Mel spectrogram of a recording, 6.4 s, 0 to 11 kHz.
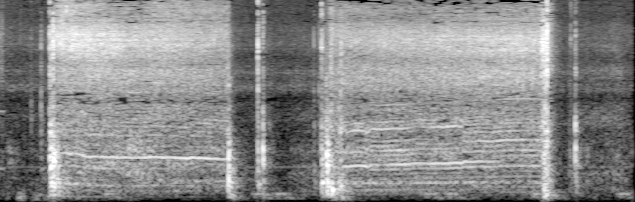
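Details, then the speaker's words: Ford Focus 3 rear power window tested with the ignition on, after the door was replaced and reinstalled: the motor pulls through two clean strokes with a smooth, even whine and crisp stops; no binding, the regulator works properly. "работает четко и без заеданий."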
